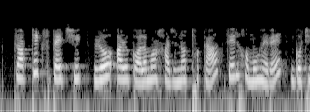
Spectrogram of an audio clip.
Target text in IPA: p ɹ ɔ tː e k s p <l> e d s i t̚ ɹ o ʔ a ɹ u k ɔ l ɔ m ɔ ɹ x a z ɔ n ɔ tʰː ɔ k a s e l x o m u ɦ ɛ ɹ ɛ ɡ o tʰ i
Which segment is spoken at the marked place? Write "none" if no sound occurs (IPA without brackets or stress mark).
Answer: ɹ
